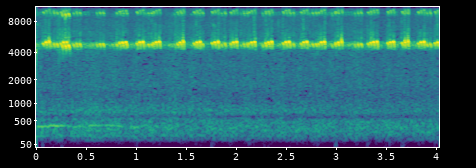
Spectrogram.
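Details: In a flowery meadow, grasshoppers give a shrill, tonal song cut into short bursts about four or five times per second, a regular ticking rhythm over soft background hiss.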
